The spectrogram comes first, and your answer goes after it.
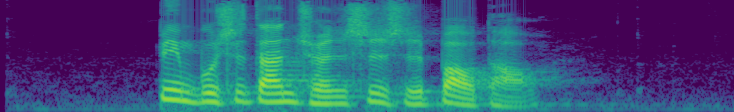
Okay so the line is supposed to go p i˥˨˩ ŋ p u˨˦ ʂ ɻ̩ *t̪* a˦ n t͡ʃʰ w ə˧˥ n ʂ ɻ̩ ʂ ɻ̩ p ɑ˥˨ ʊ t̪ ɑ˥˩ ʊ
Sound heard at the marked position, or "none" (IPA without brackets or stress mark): t̪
